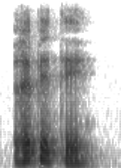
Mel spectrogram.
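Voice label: "répétez", French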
